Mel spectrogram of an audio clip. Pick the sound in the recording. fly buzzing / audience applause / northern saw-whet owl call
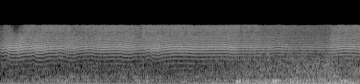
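fly buzzing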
